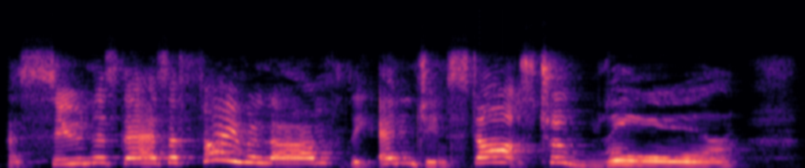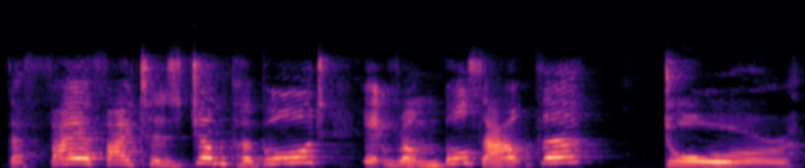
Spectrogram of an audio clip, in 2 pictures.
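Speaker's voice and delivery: loud, dramatic storybook read-aloud; reading to children. Acted. Teacher reading the fire engine book aloud, loud and dramatic. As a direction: boom out the rhyme with excitement.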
